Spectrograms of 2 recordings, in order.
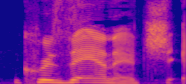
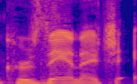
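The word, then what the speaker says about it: Krzanich: Krasanich. And I pronounced his name wrong. Krasanich.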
